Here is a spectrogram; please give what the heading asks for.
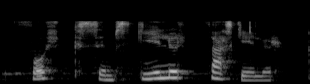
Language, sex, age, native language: Icelandic, female, 9, Icelandic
